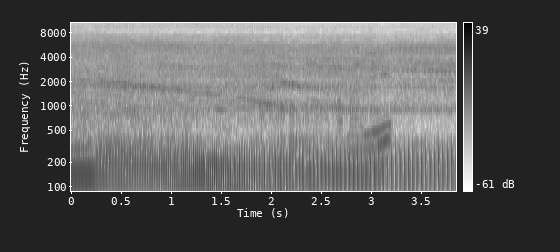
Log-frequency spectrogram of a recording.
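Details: Used Japanese Honda UMK422 four-stroke brushcutter engine running smoothly after pull start, revs easing down evenly with no knock or rattle; healthy engine.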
